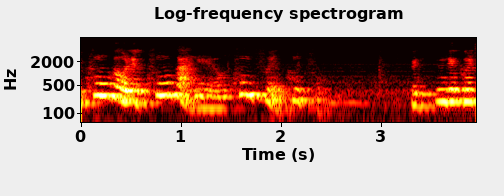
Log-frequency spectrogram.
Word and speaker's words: 쿵푸: 그러니까 우리가 여러분 소림사에서 쿵우라고 들어보셨어요? 쿵우? 네. 이 쿵우가 원래 쿵우가 아니에요. 쿵푸예요.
